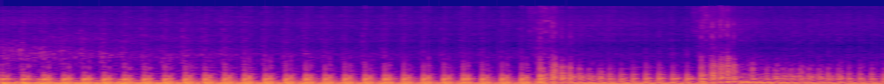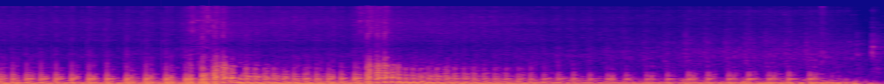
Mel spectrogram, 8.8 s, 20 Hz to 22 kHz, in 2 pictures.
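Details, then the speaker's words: 1979 Honda CB750 F Super Sport four-cylinder after carburetor float levels set to factory spec (cured earlier spitting and sputtering): steady even idle with gentle throttle blips rising cleanly and settling; normal healthy idle. "don't want to go crazy on it because of neighbors and stuff like that but uh yeah so it sounds good"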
